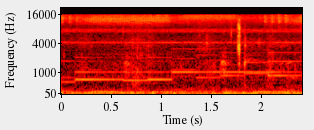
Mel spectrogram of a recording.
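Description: A tinny ice cream truck jingle plays its simple stepping melody as the truck makes its rounds, fairly faint over a steady low rumble of street traffic, with no one talking.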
